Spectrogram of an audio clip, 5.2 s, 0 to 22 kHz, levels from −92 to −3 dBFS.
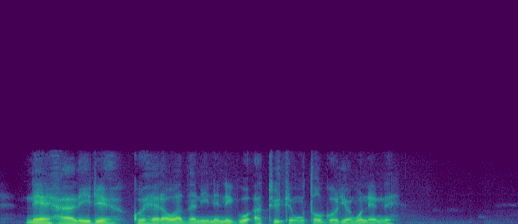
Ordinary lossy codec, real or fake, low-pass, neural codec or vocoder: none; fake; 7.2 kHz; codec, 16 kHz, 0.8 kbps, ZipCodec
